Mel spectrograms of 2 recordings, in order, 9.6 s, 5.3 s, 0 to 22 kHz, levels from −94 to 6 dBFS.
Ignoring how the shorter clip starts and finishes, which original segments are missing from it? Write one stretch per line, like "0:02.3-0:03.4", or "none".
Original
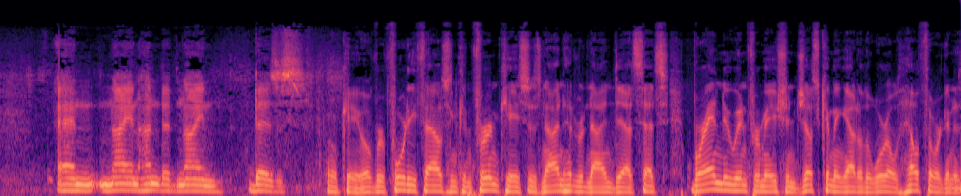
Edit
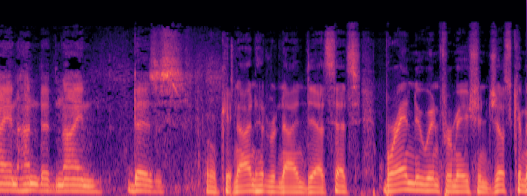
0:03.5-0:05.4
